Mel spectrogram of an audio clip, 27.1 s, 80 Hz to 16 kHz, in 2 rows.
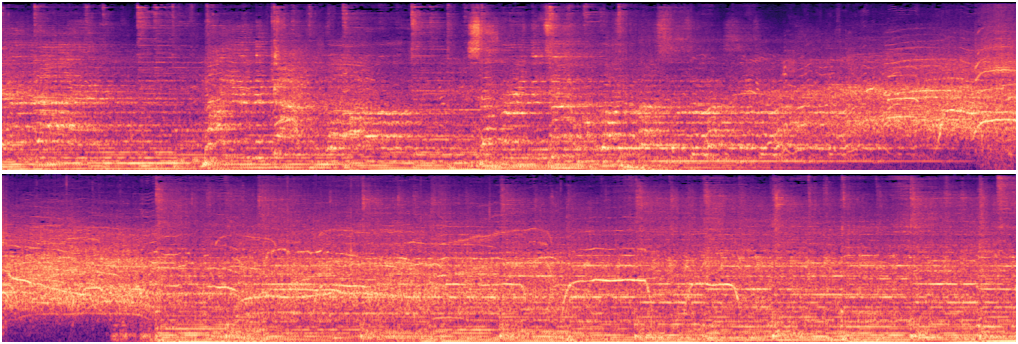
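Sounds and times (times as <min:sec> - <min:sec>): crowd screaming and singing along: 0:00.0 - 0:27.0
live pop band performing: 0:00.0 - 0:27.0.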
